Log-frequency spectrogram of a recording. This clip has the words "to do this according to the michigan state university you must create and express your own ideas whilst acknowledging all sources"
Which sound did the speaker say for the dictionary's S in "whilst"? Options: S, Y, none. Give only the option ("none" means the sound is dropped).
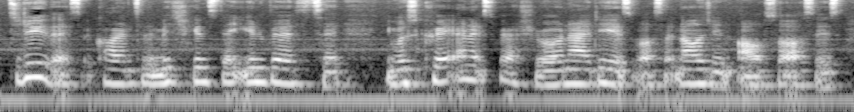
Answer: none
